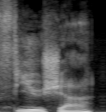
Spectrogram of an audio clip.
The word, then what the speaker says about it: Fuchsia: You got to put the CH Fuchsia. before the S.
